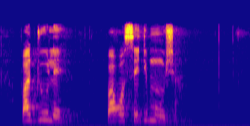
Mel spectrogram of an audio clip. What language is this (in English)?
Northern Sotho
